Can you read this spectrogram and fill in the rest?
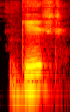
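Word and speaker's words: guest: जाता है गेस, guard, गेस्ट। चूंकि यू का उच्चारण नहीं किया जाता, जी ई एस टी, गेस्ट पढ़ा जाता है।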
